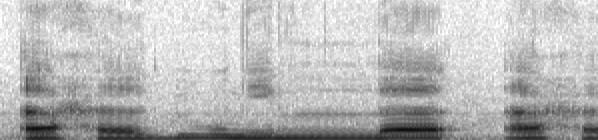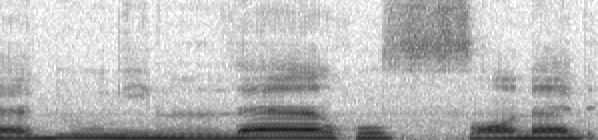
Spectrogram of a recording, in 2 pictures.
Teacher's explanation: So to connect between the two, you have to read it as ahadunillah, ahadunillahu samad. In this case, the lam will be light because it is preceded by a noon with a kasra.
